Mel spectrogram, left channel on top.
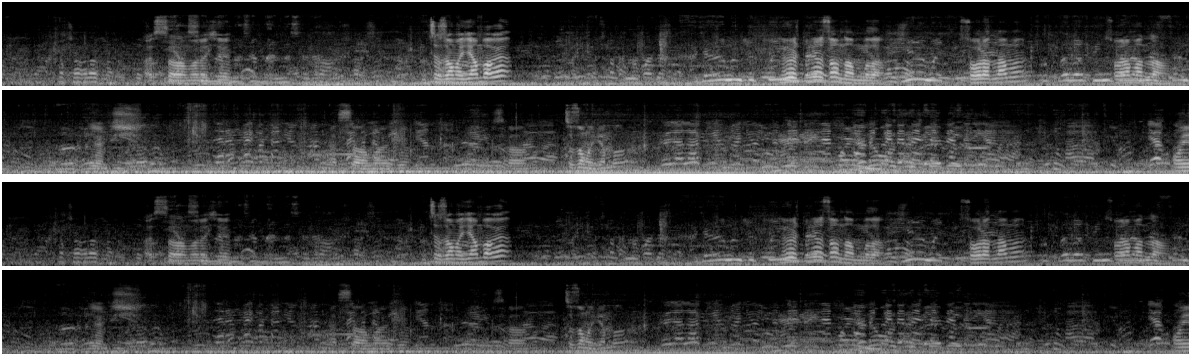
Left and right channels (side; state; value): right; quieter; 7.3 dB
